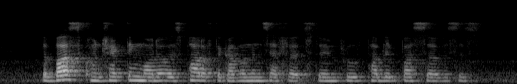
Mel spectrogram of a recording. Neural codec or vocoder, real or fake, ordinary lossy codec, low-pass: none; real; none; 7.2 kHz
